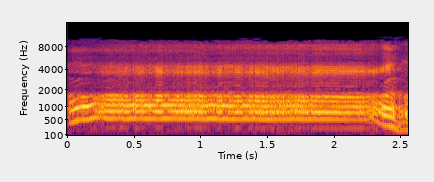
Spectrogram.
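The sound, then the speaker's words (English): A single loud, high-pitched sustained scream from an adult voice imitating a little boy at a school for deaf children, held steady for about two seconds before dropping sharply in pitch at the end. “He's so handsome that loves to scream.”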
